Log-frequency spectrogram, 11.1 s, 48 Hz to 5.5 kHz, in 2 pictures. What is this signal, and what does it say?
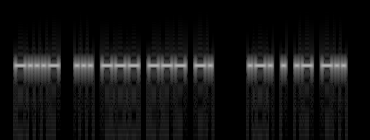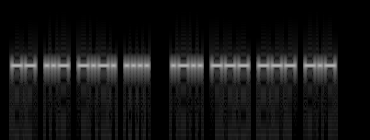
Morse code, heard as a keyed tone, about 24 wpm, 600 Hz. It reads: <BT>SOON READ MUCH LOOK
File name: CW / Practice / 500MostCommonEnglishWords24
